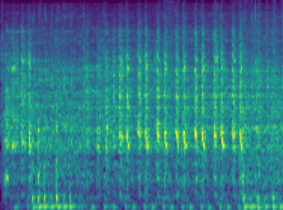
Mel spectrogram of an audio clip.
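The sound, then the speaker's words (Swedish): A vehicle engine rumbles with a steady, low throbbing pulse, its rough mid-range chugging rising slightly as it begins to pull away, with no voices over it. “Kan du hålla i min mikrofon så ska jag köra iväg med oss?”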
